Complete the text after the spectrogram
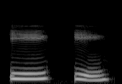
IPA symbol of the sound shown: iː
